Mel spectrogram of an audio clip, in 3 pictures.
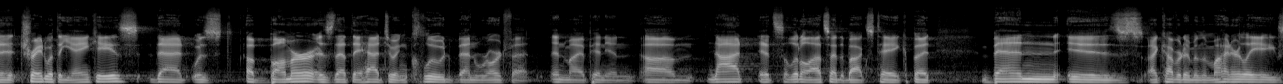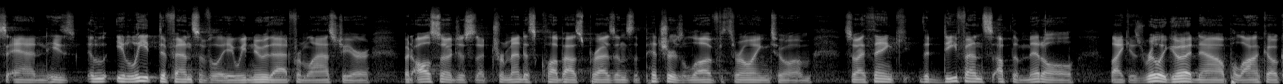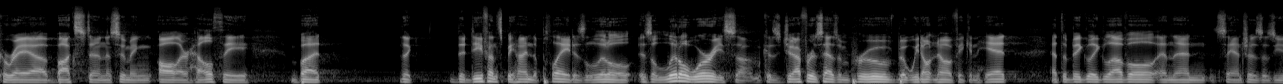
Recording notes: At a live show from 11 Wells Distillery.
